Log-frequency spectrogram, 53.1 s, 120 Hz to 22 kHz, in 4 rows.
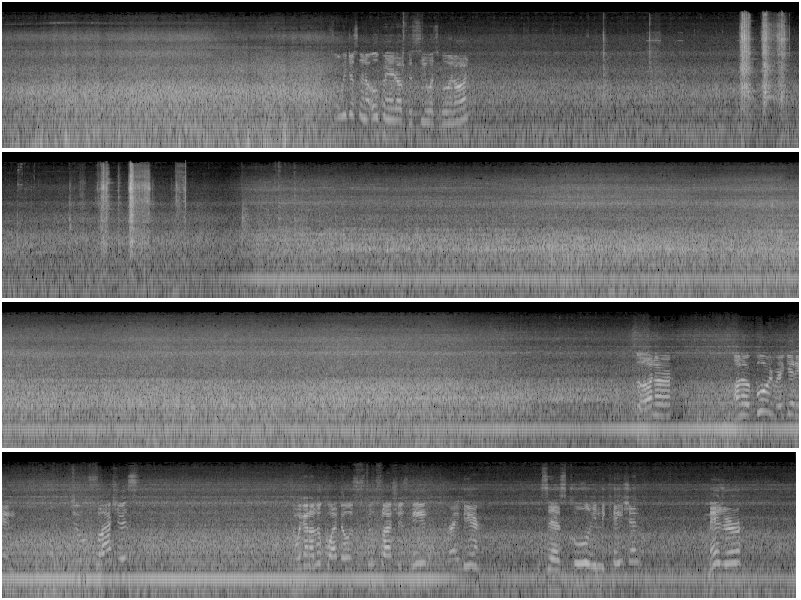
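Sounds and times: air conditioning unit humming: 0:00.0 - 0:53.0
service panel clicks and knocks: 0:12.3 - 0:16.4.

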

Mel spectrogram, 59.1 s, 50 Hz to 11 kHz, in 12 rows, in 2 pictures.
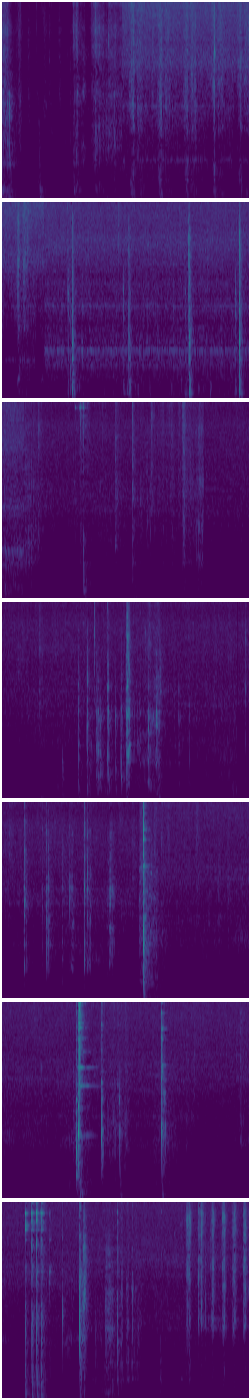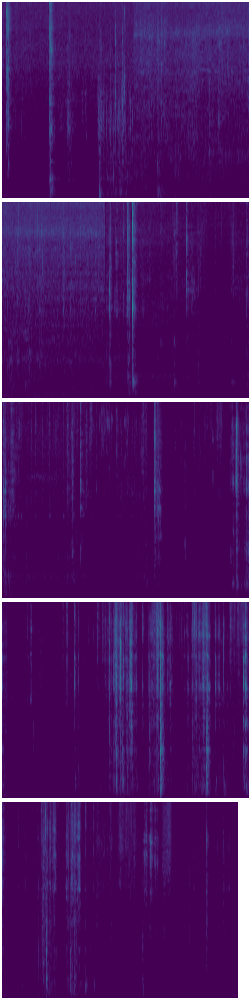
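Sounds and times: chicken sizzling on grill: 0:02.4 - 0:30.1, 0:30.7 - 0:46.2
spoons clinking in glass bowl: 0:26.2 - 0:26.8.

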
